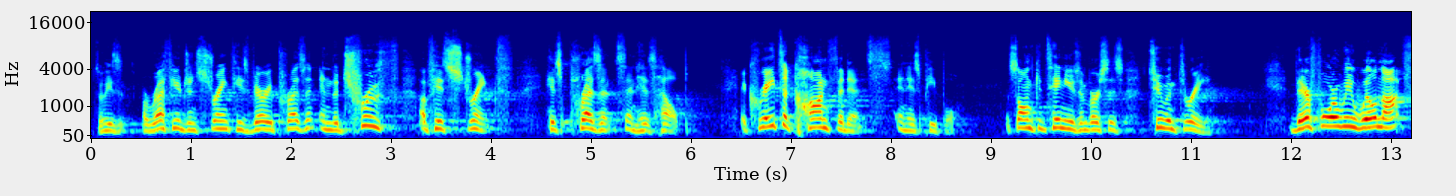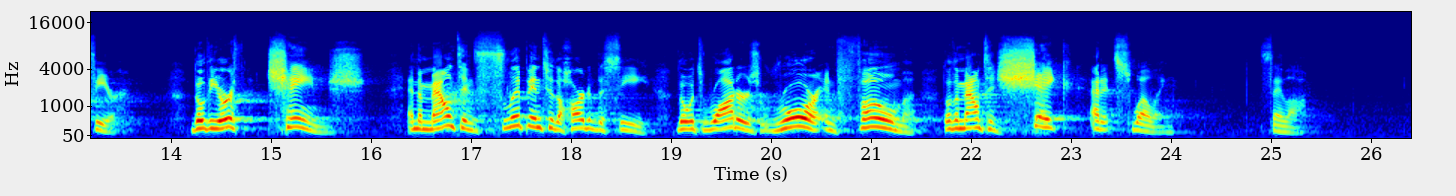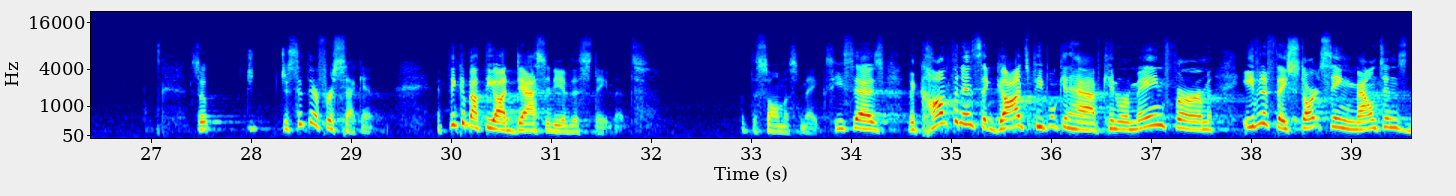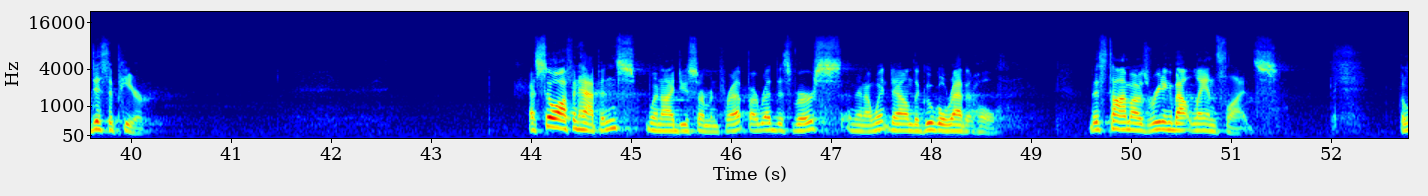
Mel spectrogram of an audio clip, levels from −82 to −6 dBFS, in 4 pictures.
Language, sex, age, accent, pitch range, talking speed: English, male, 30-49, American, 180-245 Hz, 155 wpm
